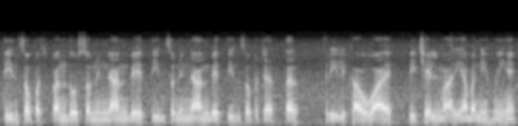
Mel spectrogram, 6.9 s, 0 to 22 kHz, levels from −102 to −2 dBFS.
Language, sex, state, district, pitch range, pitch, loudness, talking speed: Hindi, male, Uttar Pradesh, Lalitpur, 105-115 Hz, 110 Hz, -15 LUFS, 180 wpm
